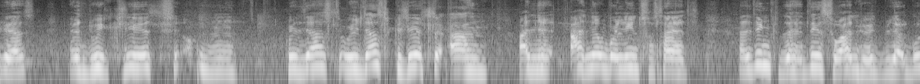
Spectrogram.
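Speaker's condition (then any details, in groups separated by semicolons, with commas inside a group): Cerebral palsy; from birth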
